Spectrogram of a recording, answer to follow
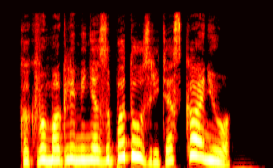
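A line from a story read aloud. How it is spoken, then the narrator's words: Exclaiming. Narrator (Russian): воскликнула герцогиня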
